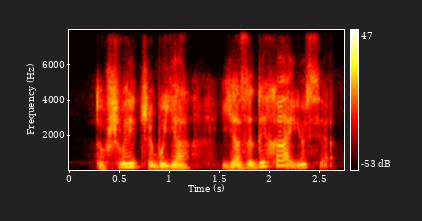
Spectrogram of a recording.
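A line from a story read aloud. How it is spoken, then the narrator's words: Wheezed. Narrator (Ukrainian): прохрипів Гаррі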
